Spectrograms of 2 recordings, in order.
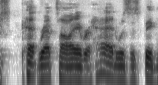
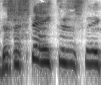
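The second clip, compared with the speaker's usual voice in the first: very high-pitched fake, pretend shout. Retelling faking a snake catch in the front yard: imitating own past yelling. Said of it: "I started yelling".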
